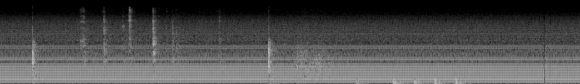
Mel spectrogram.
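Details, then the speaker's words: Hammarlund SP-600 communications receiver under repair: steady low mains-type hum with crackling pops and static and no station audio; owner suspects another failed capacitor; loud hum and noise, no reception. "Doesn't sound right, does it? Does not sound right. For all I know, another capacitor has failed in this radio"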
